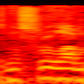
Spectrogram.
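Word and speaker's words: Nasrulah: My name is Nasrullah Mohammed. That is spelled N-A-S-R-U-L-A-H-M-O-H-A-M-E-D.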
